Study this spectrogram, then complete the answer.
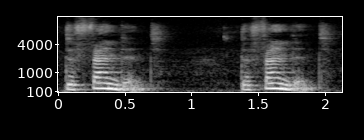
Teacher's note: next we have defendant we stress the second syllable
